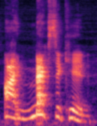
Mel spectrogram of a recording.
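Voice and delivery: loud, drawn-out retold scream; mock scream. Woman screams at the guard mid-description, mock scream. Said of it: "she just looks at me and screams".

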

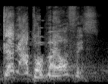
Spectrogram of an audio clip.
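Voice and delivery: high, loud, stammering tirade; furious retold outburst. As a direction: re-enact throwing him out, shouting in outrage. Retells throwing the husband out.

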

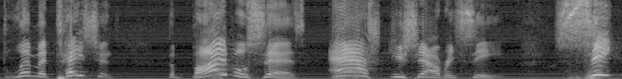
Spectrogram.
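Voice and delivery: loud, driving pulpit cadence; preaching at full force. Acted. Pastor urging the church to stay faithful, loud preaching. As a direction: preach it out hard to the whole congregation.

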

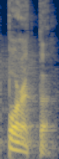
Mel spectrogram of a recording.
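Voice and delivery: porta with a curled-back retroflex caipira R. Shown as a demonstration. Linguist showing listeners his own caipira R, porta retroflex. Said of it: "Esse meu R é o que os linguistas chamam de R retroflexo".

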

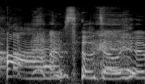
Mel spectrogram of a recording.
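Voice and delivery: slow, laughing taunt; laughing tease. Real, not acted. Sister teasing sister about her pun, laughing hard. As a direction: gleefully threaten to tell, cracking up.

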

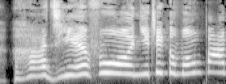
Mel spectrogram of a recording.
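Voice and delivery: very high, drawn-out screaming curse; hammed-up labour-room scream; full-throated yell. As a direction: howl it out at the top of your voice like a woman in labour. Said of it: "扯着嗓子就吼道".

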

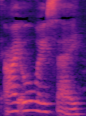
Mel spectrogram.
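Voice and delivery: usual speaking voice

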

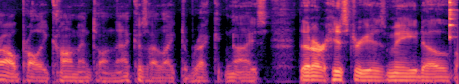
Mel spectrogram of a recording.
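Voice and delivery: ordinary delivery

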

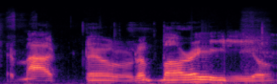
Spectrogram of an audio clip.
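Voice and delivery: low, slow, goofy drawl; mock dazed customer. Caller muttering to the rep, low slow goof. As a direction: drag the line out like a confused caller. Customer line again, laughing.

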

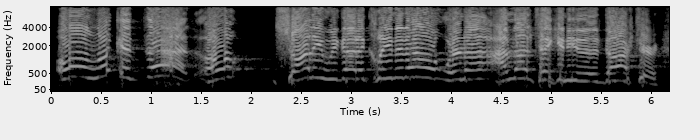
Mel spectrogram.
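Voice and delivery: fussing mom. Retold or imitated. Nurse mom inspecting son's scraped knee, high fussy voice. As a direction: play the no-nonsense nurse mom. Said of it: "So my mom goes".

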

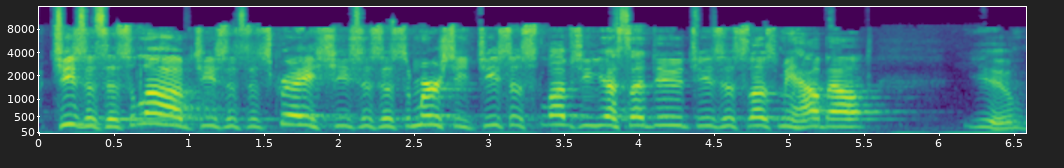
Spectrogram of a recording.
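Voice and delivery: high, sing-song t-shirt slogan voice; mock nineties church chant; cheesy slogan. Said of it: "It's like".

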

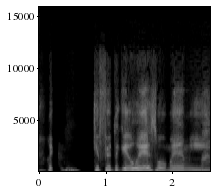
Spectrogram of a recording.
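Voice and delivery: lightly mocked sweetheart voice; imitando a Tito. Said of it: "me imagino a Tito hablando así". (imitación melosa y burlona)

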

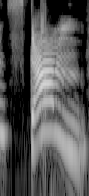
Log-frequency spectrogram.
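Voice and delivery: high, loud theatrical exclamation; hammed-up insult. Villain to her attacker, hammed-up loud high yell. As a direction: overplay it like a stage villain.

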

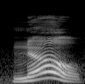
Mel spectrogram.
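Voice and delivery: loud high protest; cry. Acted. Rory refuses Mum, loud cry. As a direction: shout it to save the dragon. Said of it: "cried Rory".

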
